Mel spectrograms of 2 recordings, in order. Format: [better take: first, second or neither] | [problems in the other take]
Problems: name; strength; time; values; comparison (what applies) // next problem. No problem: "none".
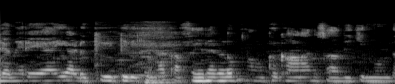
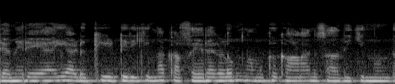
second | noise reduction (classical method log-MMSE)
